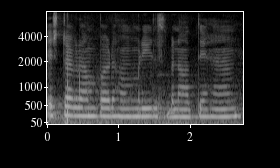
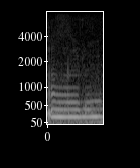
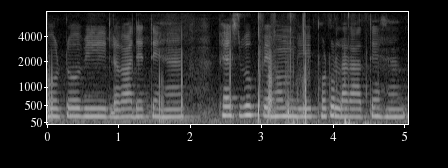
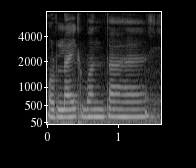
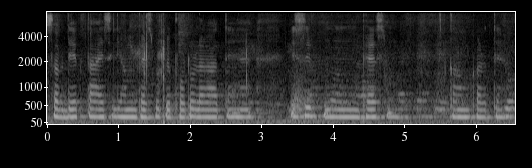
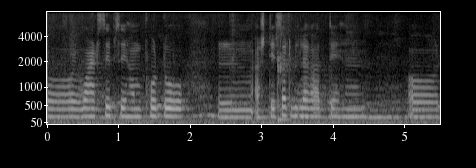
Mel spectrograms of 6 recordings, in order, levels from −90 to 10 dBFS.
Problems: constant background noise, continuous background conversations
